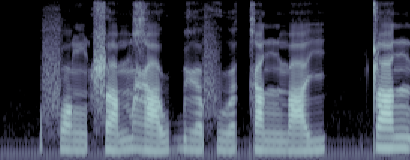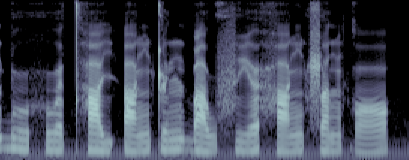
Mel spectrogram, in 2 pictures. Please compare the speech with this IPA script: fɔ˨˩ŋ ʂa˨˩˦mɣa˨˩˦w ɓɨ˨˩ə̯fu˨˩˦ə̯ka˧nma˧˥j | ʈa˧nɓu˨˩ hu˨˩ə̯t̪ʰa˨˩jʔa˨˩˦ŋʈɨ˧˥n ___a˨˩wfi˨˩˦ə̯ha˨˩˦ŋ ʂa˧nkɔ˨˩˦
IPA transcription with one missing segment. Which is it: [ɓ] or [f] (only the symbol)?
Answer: ɓ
